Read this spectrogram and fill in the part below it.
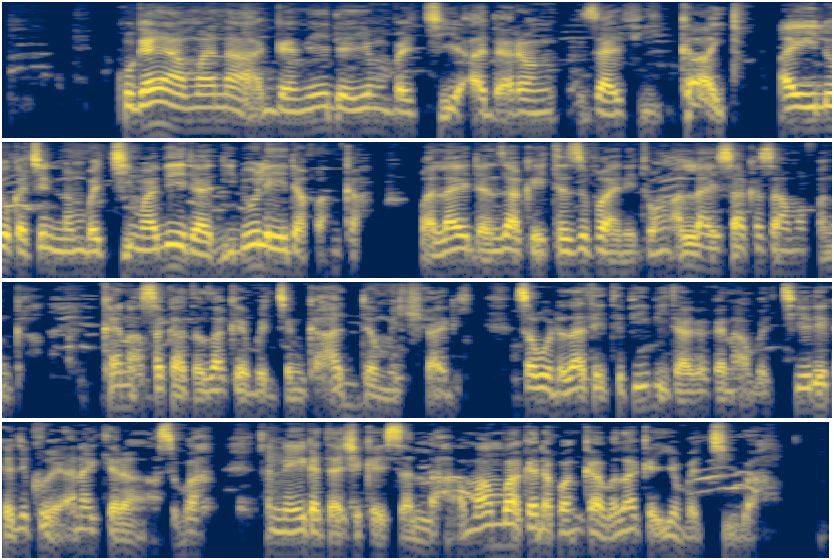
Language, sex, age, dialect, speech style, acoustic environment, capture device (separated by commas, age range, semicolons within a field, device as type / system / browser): Hausa, male, 25-34, Nigeria - Kano, happy; excited, silence; people talking, mobile / Android / Chrome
